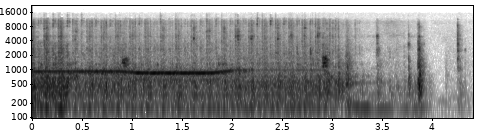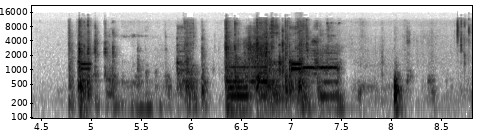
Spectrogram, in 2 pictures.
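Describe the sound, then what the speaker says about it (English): A home sewing machine stitches quilt blocks, starting with a steady whirring run of about two seconds, then stopping and going in short, uneven bursts of stitching separated by pauses, fairly close and moderately loud. "I'll just go ahead and sew over that again."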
